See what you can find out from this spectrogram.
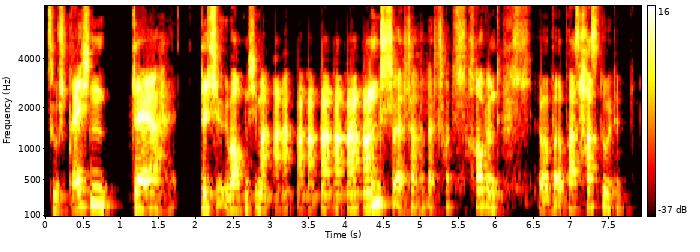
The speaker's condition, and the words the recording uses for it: Stuttering. Aber ich denke immer, warum hängt er jetzt?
